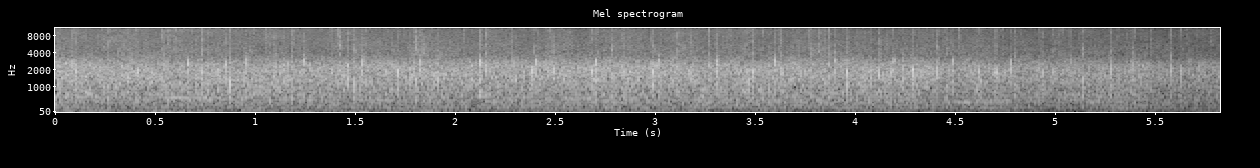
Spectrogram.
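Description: Audience applause at a live music performance, dense, continuous clapping that stays loud and even throughout, easing off slightly near the end.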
